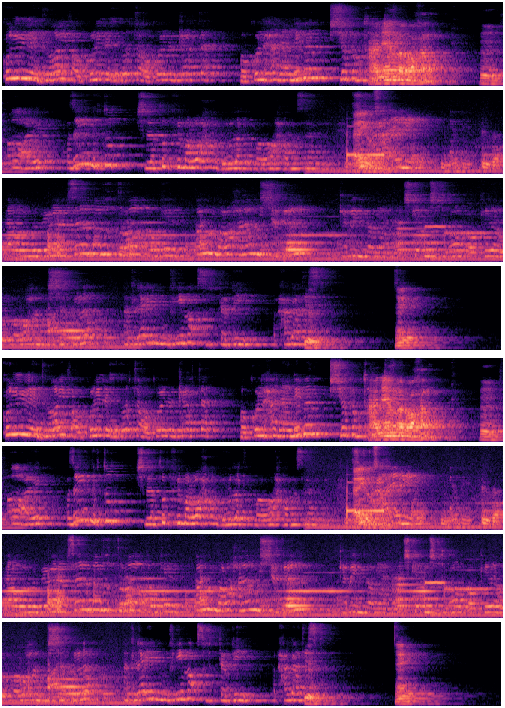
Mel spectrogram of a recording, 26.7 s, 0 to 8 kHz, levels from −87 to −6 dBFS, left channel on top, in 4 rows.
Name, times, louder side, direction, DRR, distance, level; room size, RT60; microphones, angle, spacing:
voice 1, 0.0-2.8 3.2-5.7 6.7-12.2 13.4-17.4 17.9-21.3 21.7-23.4 23.7-24.2 25.3-25.5, right 1 dB, 50° right, 0 dB, 2.3 m, -30 dB
voice 2, 4.9-5.7 6.4-6.7 11.3-11.8 12.6-12.8 24.1-24.2 25.3-25.5, right 2 dB, 75° right, -1 dB, 2.2 m, -24 dB
Telephone, 10.7-21.9, right 3 dB, 35° right, 0.3 m, -32 dB
18.5 x 7.1 x 6.9 m, 1.2 s
head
